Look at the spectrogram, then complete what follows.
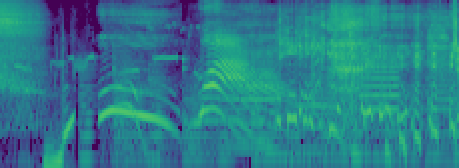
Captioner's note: all laugh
